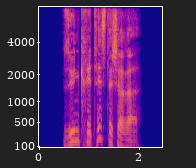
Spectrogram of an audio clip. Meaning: inflection of synkretistisch: 1. strong/mixed nominative/accusative feminine singular comparative degree 2. strong nominative/accusative plural comparative degree
- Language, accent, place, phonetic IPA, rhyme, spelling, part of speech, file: German, Germany, Berlin, [zʏnkʁeˈtɪstɪʃəʁə], -ɪstɪʃəʁə, synkretistischere, adjective, De-synkretistischere.ogg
